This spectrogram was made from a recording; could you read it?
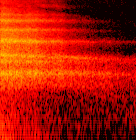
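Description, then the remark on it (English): A slow, deep breath in through the nose and let out through the mouth during a meditation, an airy sigh that gradually fades over about two seconds, with no talking. “So that will be breathing in through the nose and then letting go, letting the air out through your mouth.”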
